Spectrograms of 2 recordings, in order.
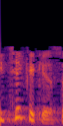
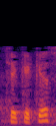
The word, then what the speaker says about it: Tychicus: Paul is sending this guy, Tychicus, or Tychicus, I believe it probably would be pronounced,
